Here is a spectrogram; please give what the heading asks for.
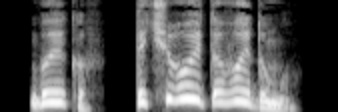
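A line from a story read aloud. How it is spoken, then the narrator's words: Cheerful, smirking remark. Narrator (Russian): Усмехнувшись, весело заметила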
